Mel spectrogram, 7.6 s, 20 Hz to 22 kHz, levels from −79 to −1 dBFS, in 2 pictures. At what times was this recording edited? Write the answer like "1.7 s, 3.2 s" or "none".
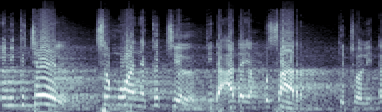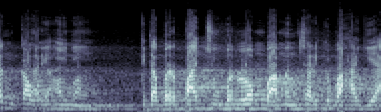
4.5 s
